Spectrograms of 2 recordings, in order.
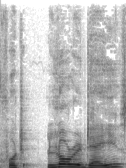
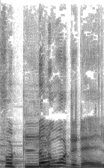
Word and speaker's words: Lauderdale: Jag ber så mycket om ursäkt till Jessica Wahlgren som har lyssnat på vår podd och säger att jag kan inte uttala Fort Lauderdale, som jag har sagt. – Det kan du inte. – Det heter tydligen Fort Lauderdale.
